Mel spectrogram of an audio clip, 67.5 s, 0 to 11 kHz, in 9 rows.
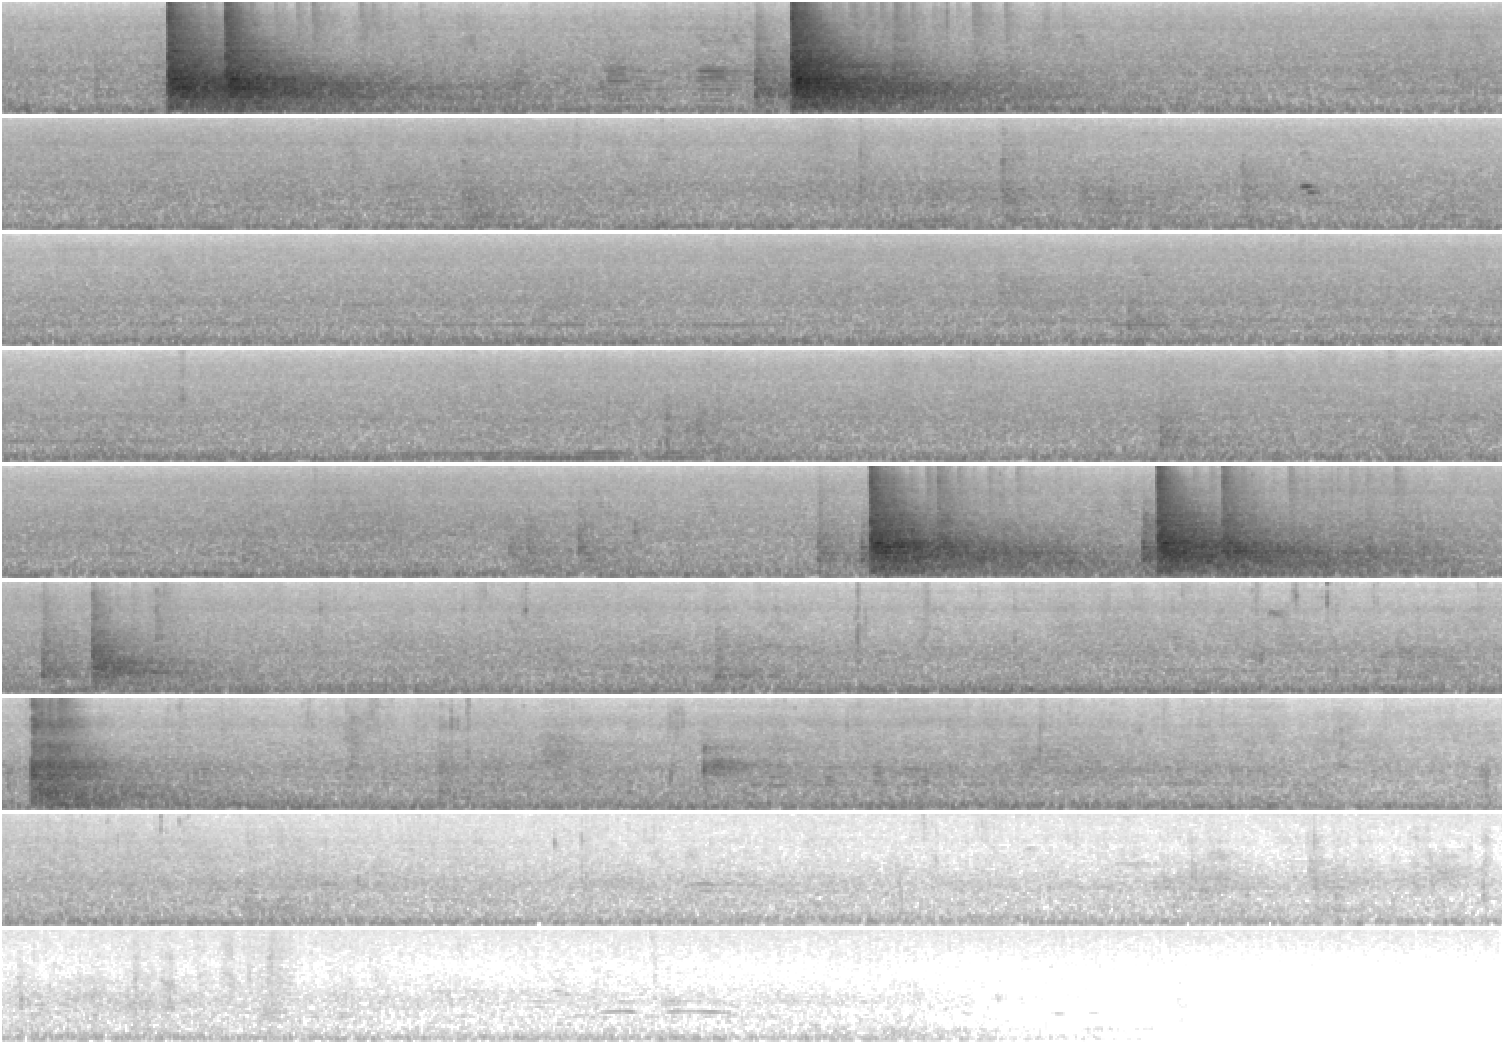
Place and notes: {"title": "Al-Qahira, Ägypten - metal & wind", "date": "2012-05-02 08:18:00", "description": "recorded during a soundArtWorkShop held by ludger hennig + rober rehnig @ GUC activityWeek 2012 with:\nnissmah roshdy, amira el badry, amina shafik, sarah fouda, yomna farid, farah.saleh, alshiemaa rafik, yasmina reda, nermin mohab, nour abd elhameed\nrecording was made with:\n2 x neumann km 184 (AB), sounddevice 722", "latitude": "29.99", "longitude": "31.44", "altitude": "300", "timezone": "Africa/Cairo"}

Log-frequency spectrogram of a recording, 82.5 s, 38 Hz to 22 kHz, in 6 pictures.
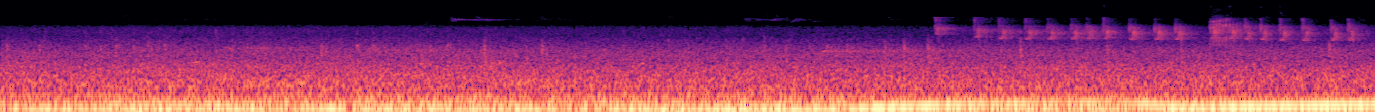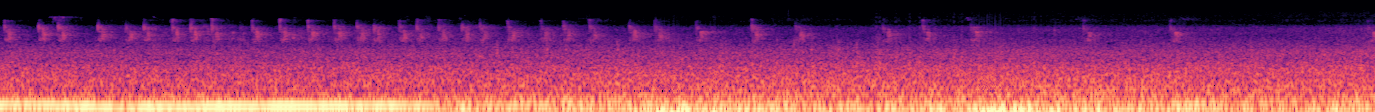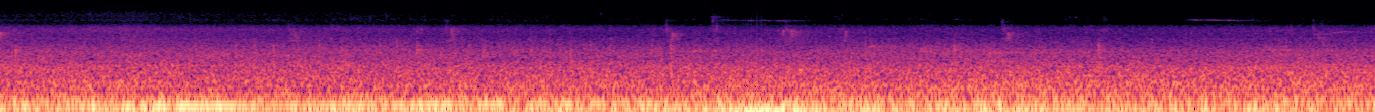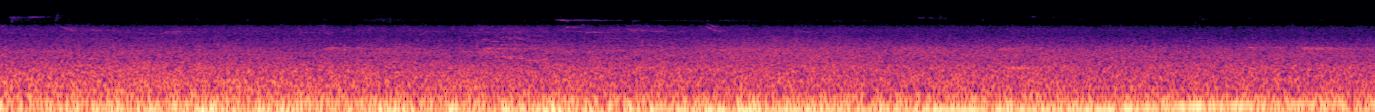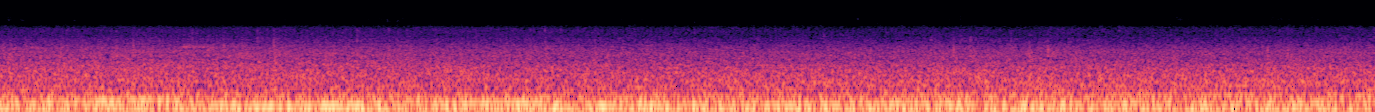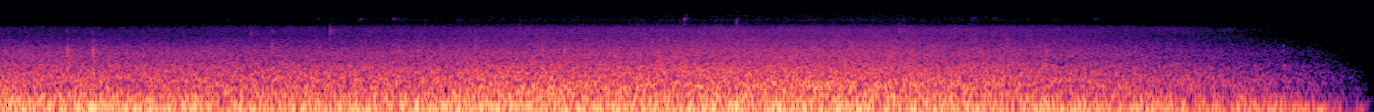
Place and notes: {"title": "Morasko Nature Reserve, near beaver pond - forest ambience", "date": "2015-11-11 10:20:00", "description": "(binaural) autumn forest ambience in Morasko nature reserve. (sony d50 + luhd pm01bin)", "latitude": "52.48", "longitude": "16.90", "altitude": "132", "timezone": "Europe/Warsaw"}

